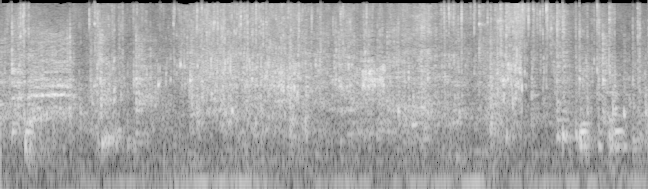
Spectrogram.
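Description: Liquid sloshing and splashing in a large steel pot of iced drink as a metal jug is dipped in and scooped through it, with a steady low hum underneath.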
